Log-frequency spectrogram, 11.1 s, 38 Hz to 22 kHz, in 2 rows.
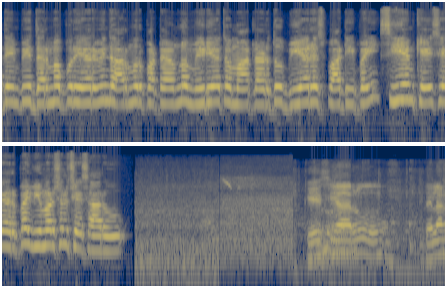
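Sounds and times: high falling chirp: 0:08.2 - 0:09.2.

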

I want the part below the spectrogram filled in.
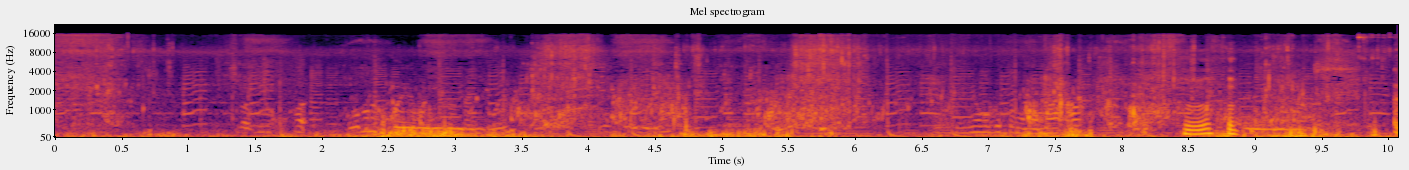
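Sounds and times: water sloshing underfoot: 0:00.0 - 0:10.0
wind rumble on microphone: 0:00.0 - 0:10.0.

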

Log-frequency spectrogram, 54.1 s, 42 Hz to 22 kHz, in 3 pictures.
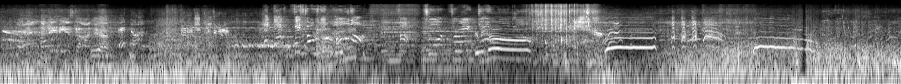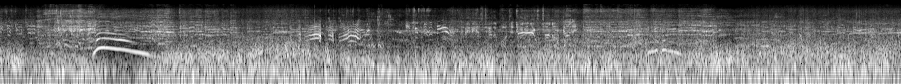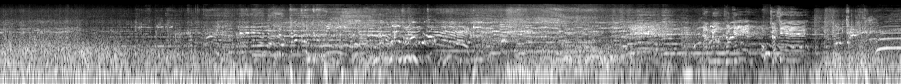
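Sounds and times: ride rumble: 0:00.0 - 0:07.6, 0:10.8 - 0:51.4
rushing wind: 0:00.0 - 0:54.0.

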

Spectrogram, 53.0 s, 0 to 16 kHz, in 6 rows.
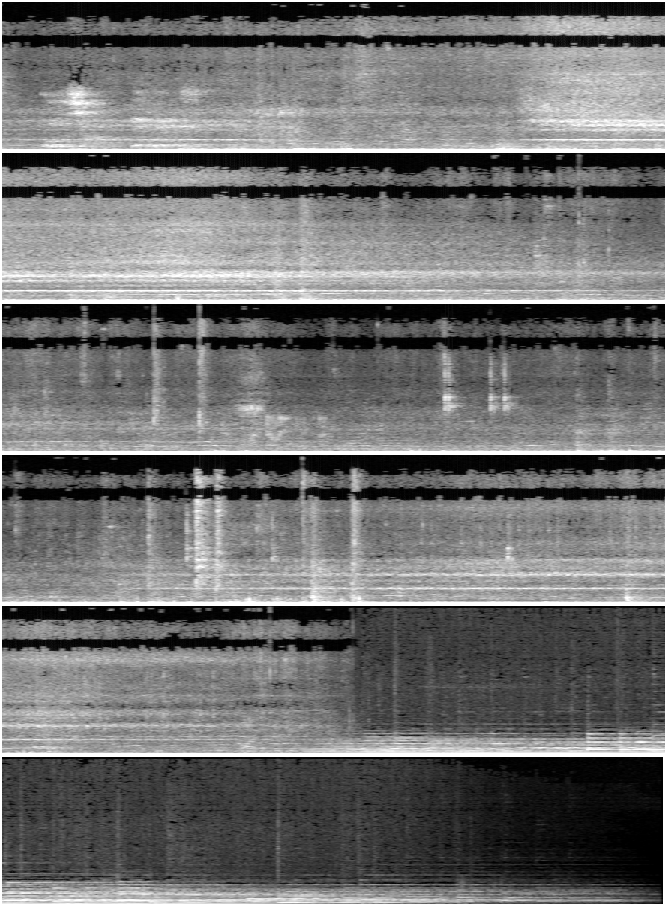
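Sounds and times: train wheels rumbling on rail: 0:00.0 - 0:21.2, 0:23.1 - 0:39.6.

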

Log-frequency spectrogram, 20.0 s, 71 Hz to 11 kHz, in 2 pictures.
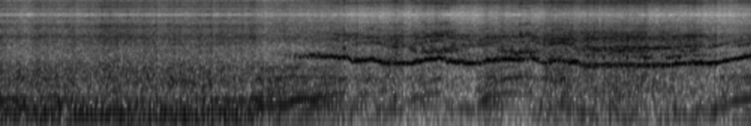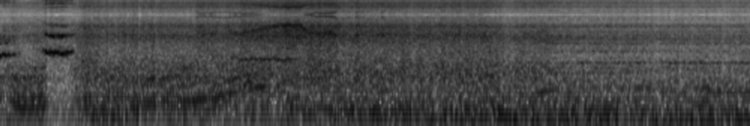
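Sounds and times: car engine revving: 0:00.0 - 0:20.0
tyres squealing: 0:03.8 - 0:11.0, 0:12.6 - 0:14.7.

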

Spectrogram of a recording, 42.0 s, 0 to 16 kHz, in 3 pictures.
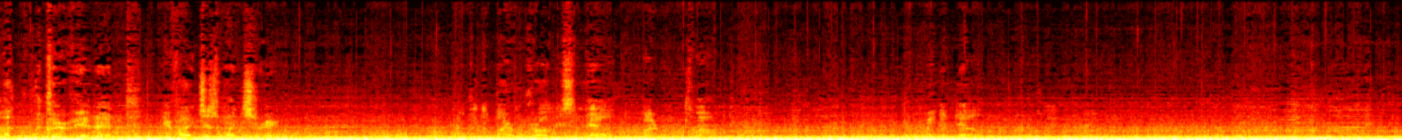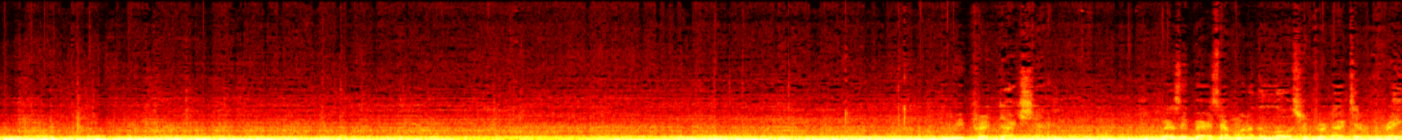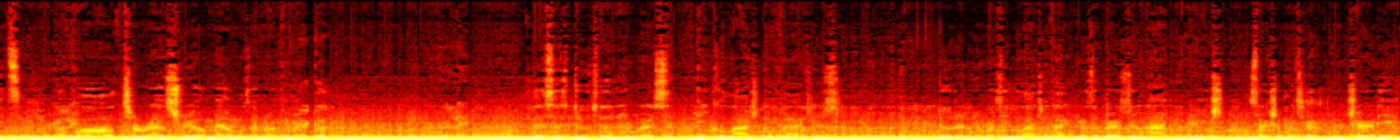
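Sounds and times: car engine and road noise drone: 0:00.0 - 0:42.0.

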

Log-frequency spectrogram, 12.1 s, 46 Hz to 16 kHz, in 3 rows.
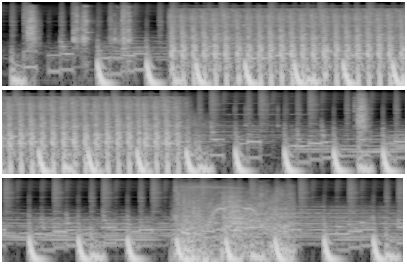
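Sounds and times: music with heavy beat: 0:00.0 - 0:12.0
rapid automatic gunfire: 0:01.7 - 0:06.0.

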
